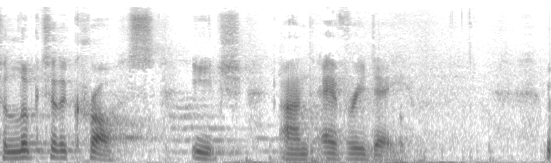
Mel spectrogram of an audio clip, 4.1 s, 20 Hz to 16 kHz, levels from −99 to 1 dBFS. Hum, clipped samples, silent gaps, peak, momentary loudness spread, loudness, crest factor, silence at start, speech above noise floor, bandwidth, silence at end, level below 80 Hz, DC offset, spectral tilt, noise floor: none; under 0.1%; none; -22 dBFS; 14 LU; -42 LUFS; 20 dB; 0 s; 21 dB; 13.5 kHz; 0 s; -66 dBFS; under 0.1%; -5 dB/octave; -63 dBFS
